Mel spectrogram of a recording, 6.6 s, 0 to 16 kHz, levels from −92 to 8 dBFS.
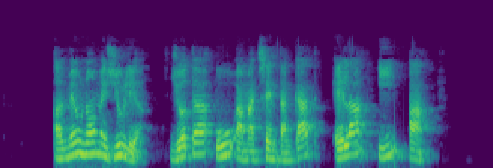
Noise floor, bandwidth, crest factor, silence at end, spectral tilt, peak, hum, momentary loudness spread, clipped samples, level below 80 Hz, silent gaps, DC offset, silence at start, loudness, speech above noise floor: -68 dBFS; 6.4 kHz; 14 dB; 0.9 s; -7.5 dB/octave; -2 dBFS; none; 8 LU; under 0.1%; -56 dBFS; none; under 0.1%; 0.7 s; -15 LUFS; 54 dB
